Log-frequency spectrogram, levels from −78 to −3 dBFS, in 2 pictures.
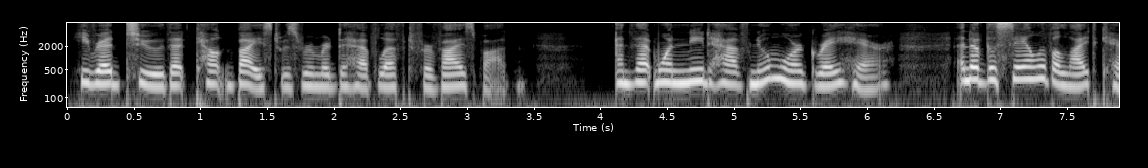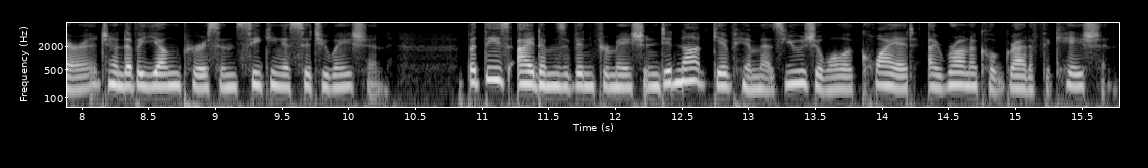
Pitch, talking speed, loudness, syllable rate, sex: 210 Hz, 200 wpm, -20 LUFS, 5.6 syllables/s, female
